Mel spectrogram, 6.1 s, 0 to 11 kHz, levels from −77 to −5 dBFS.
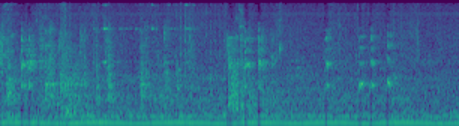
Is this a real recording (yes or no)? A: yes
